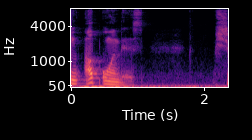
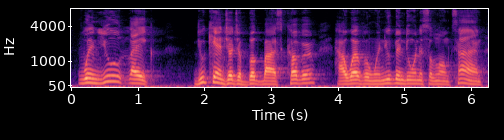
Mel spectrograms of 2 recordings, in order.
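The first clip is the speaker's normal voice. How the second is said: ordinary talk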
